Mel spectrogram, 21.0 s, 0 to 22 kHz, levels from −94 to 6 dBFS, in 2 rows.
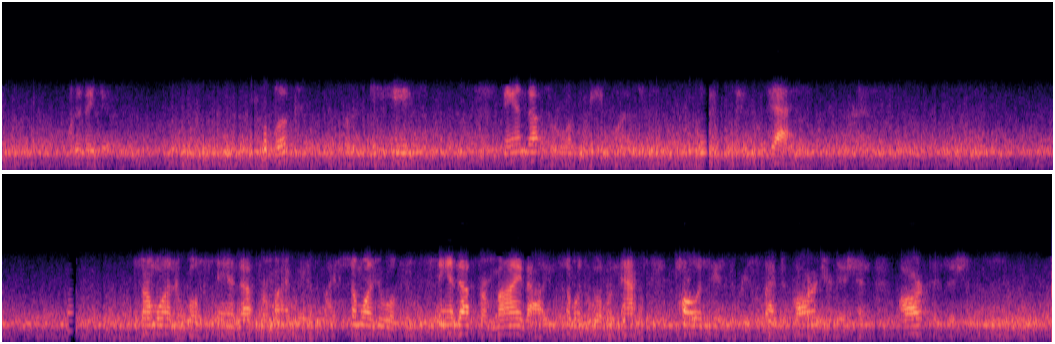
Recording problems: phone-call audio; poor line; nothing above 3 kHz
distortion; slight; 20 dB below the speech
wind noise on the microphone; heavy; 9 dB below the speech
choppy; occasionally; 1% of the speech affected

